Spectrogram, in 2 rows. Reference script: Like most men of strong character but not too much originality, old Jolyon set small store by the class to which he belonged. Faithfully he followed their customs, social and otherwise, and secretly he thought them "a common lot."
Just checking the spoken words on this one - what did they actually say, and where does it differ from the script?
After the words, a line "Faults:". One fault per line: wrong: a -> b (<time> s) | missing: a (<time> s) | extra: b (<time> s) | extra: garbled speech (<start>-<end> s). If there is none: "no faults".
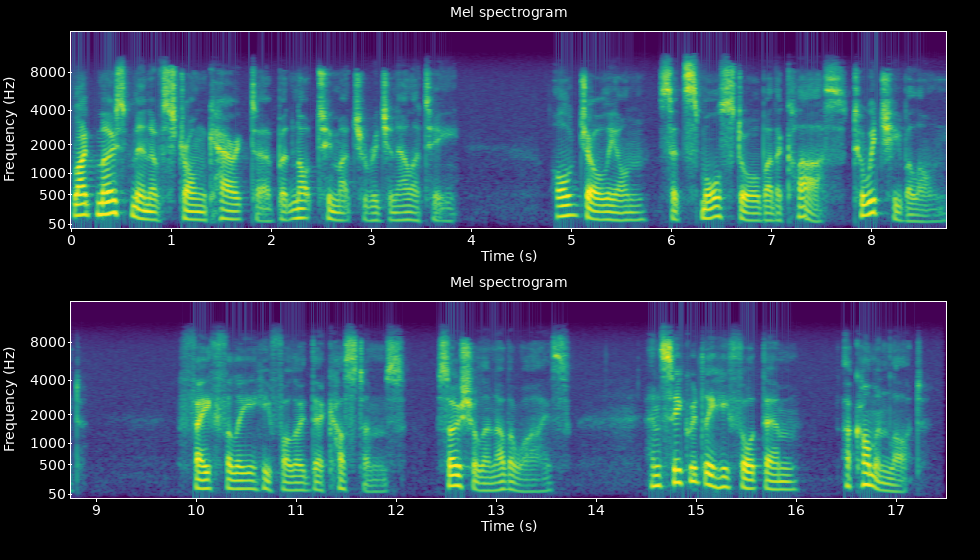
Like most men of strong character but not too much originality, old Jolyon set small store by the class to which he belonged. Faithfully he followed their customs, social and otherwise, and secretly he thought them "a common lot."
Faults:
no faults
